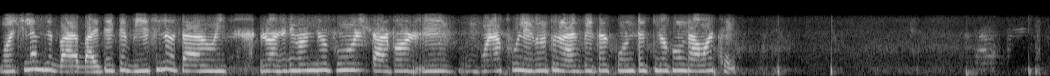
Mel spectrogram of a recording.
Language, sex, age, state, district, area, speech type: Bengali, female, 18-30, West Bengal, Birbhum, urban, conversation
